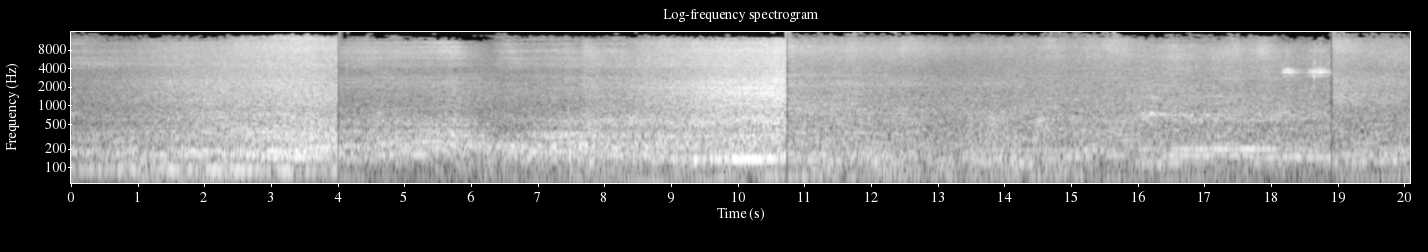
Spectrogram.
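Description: Road traffic running past outside: a steady wash of vehicle engine and tyre noise with a low engine hum, swelling as vehicles pass and breaking off abruptly twice, at about four seconds and again at about ten and a half.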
